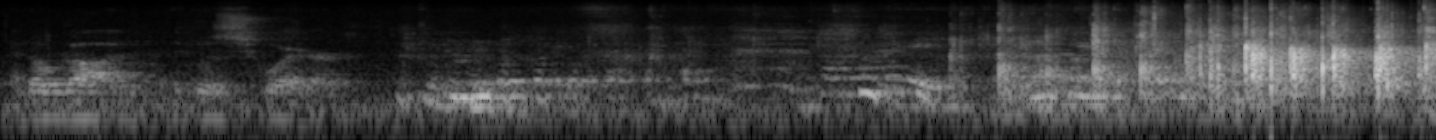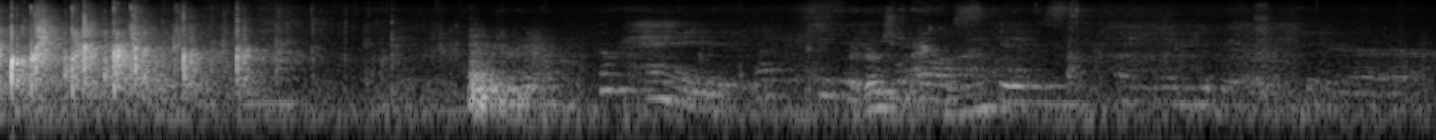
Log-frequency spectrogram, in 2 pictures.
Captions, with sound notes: and oh god, it was square." (applause) - Okay, let's see who else is available here.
